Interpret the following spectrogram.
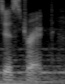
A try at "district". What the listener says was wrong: District? You don't pronounce the T? What's wrong with you?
